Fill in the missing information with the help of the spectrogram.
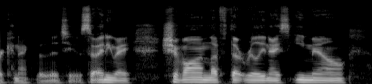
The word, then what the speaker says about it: Siobhan: And so it's spelled S-I-O-B-H-A-N. And it's an Irish name. So it's Siobhan, which like the name Siobhan makes sense.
